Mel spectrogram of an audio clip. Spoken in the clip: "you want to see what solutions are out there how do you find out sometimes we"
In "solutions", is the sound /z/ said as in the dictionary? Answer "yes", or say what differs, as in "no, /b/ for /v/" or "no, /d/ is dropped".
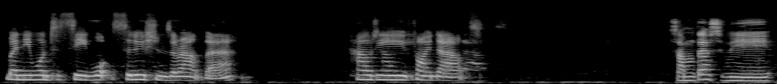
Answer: yes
